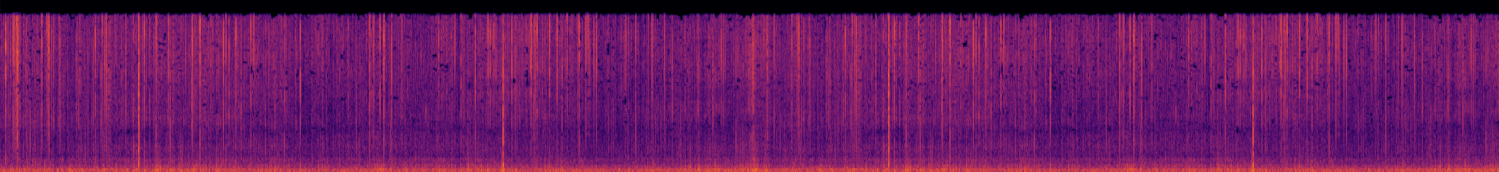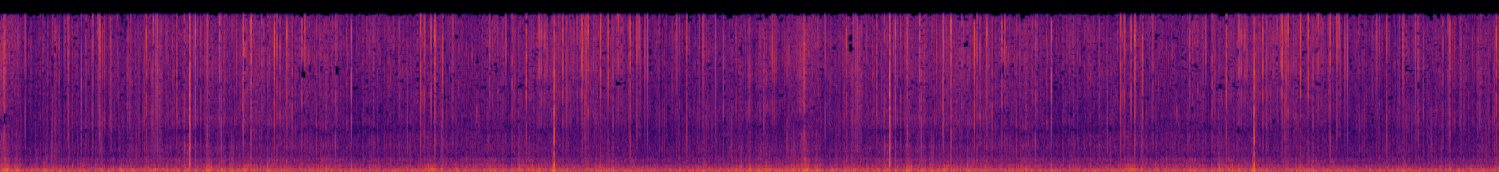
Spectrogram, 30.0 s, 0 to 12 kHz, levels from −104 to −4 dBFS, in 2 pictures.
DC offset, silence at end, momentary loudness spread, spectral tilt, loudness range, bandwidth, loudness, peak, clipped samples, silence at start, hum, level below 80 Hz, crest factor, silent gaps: under 0.1%; 0 s; 6 LU; -3.5 dB/octave; 1 LU; 11.5 kHz; -45 LUFS; -16 dBFS; under 0.1%; 0 s; none; -62 dBFS; 30 dB; none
